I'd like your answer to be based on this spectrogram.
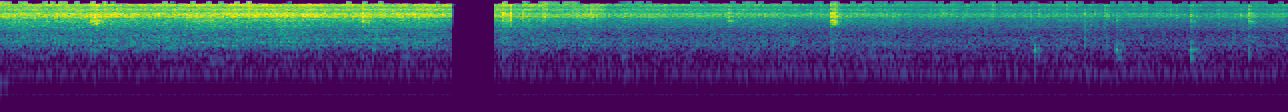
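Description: Okra cooks down in a pan with cumin, ginger and chilli paste while being stirred, giving a steady loud sizzle with occasional scraping clicks and a brief break partway through.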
